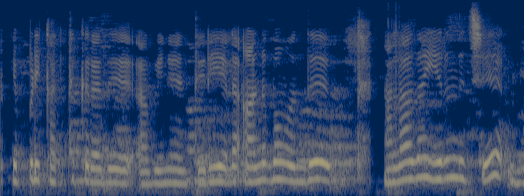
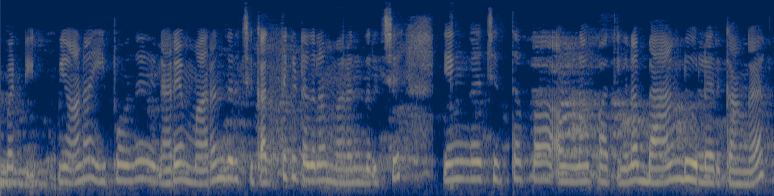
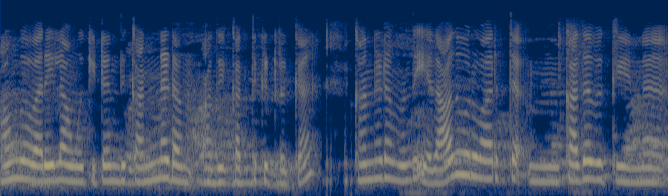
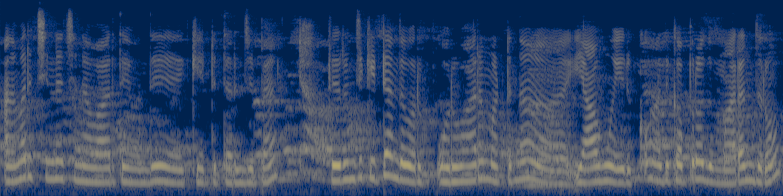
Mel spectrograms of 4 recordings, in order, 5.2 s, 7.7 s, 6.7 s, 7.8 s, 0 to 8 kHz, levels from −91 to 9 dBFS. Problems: background sounds at intervals, background conversations at intervals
